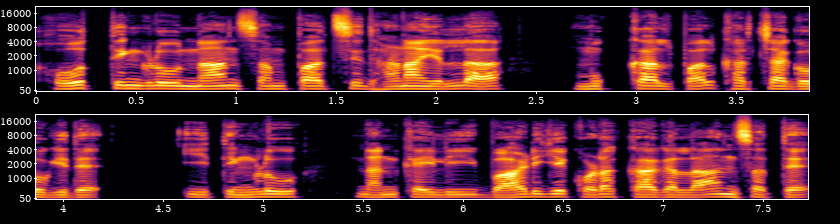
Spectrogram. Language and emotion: Kannada, sad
